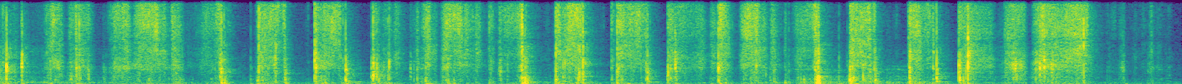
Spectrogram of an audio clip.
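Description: Tarot cards being shuffled up close, a steady run of crisp riffling bursts and soft rubbing pulses repeating across the whole stretch, with no voices over them.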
